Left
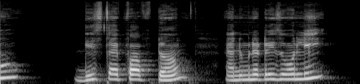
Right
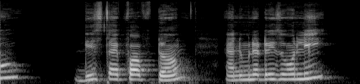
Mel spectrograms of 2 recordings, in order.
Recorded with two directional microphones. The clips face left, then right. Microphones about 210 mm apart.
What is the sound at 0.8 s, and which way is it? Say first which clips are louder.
A woman's voice: left 4 dB; 45° left (ahead or behind).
